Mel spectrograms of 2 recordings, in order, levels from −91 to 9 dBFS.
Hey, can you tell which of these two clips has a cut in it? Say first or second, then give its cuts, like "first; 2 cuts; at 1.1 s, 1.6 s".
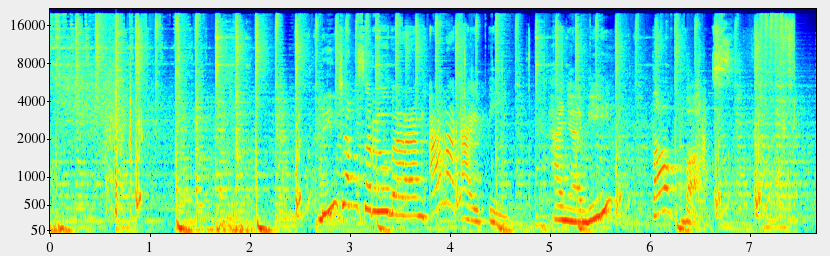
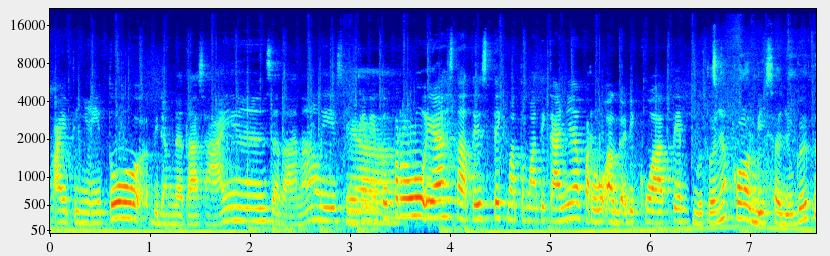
second; 2 cuts; at 1.0 s, 6.3 s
